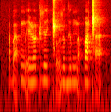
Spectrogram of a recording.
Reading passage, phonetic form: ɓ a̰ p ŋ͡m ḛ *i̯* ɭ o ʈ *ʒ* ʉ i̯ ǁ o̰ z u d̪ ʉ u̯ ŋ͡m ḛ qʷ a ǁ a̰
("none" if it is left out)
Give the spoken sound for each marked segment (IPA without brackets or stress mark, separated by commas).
i̯, z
